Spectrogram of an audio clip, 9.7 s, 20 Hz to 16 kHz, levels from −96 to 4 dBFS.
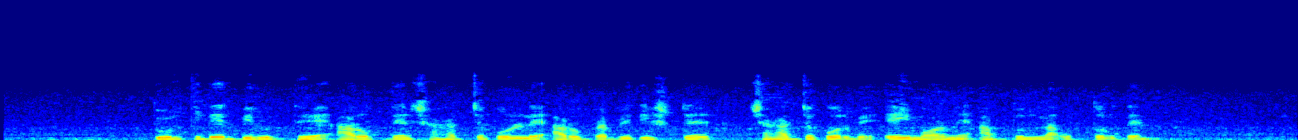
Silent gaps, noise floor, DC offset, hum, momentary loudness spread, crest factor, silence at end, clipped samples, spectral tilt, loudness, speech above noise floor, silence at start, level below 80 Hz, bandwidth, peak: none; -64 dBFS; under 0.1%; none; 7 LU; 16 dB; 1.1 s; under 0.1%; -9.5 dB/octave; -35 LUFS; 30 dB; 1.15 s; -64 dBFS; 6.8 kHz; -18 dBFS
